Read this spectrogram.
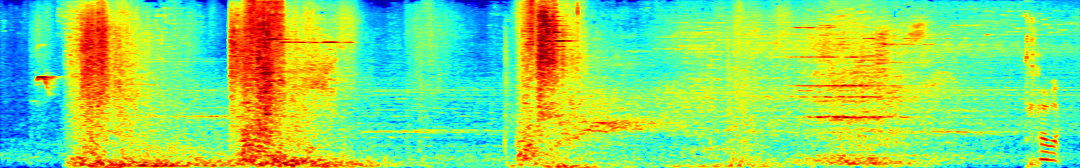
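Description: Magic spells whoosh and crackle in loud bursts.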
